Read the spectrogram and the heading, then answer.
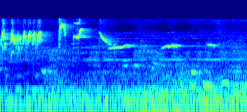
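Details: White-rumped shama in trontolan ngeroll song style: a burst of rapid high chirps, then sharp slurred whistles and a few thin, drawn-out whistled notes fading over a low background hum.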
